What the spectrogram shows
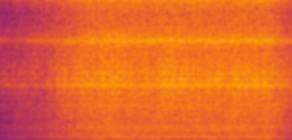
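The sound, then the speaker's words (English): A plane refueling with sustainable aviation fuel on the tarmac at Telluride Regional Airport: a loud, steady aircraft engine roar, swelling in over the first second and holding as a broad, hissing drone with a high whine. No voices. “It might be hard to tell, but that's the sound of a plane with lower carbon emissions.”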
